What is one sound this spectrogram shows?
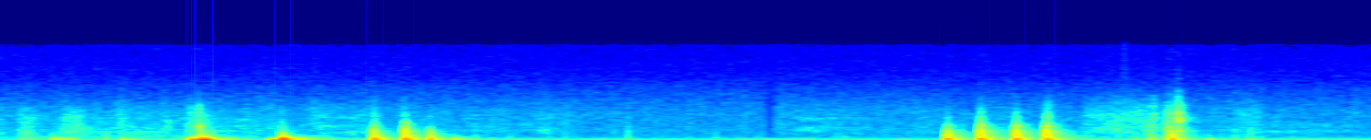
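A man knocks on a wooden door.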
